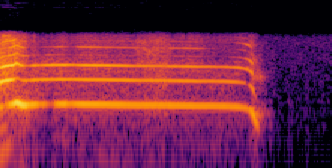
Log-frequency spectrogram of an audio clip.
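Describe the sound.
A man imitates a howl with his voice, a single sustained, steady note held for nearly two seconds before breaking off abruptly, fairly loud.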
